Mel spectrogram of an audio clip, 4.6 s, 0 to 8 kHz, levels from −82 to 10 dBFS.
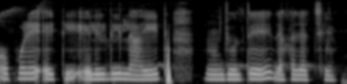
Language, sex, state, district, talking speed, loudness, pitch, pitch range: Bengali, female, West Bengal, Cooch Behar, 105 wpm, -25 LUFS, 180 Hz, 175-190 Hz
